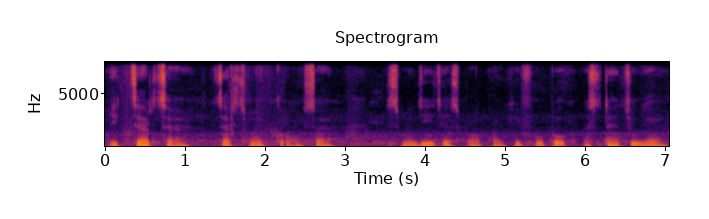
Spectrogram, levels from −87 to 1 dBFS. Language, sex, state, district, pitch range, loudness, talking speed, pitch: Hindi, male, Maharashtra, Aurangabad, 120-130 Hz, -28 LUFS, 110 wpm, 125 Hz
